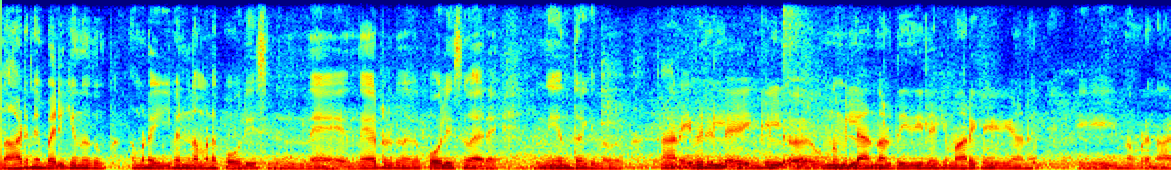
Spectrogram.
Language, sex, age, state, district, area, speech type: Malayalam, male, 18-30, Kerala, Idukki, rural, spontaneous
